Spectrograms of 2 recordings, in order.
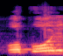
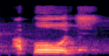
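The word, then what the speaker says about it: oppose: कम ऑफ जाओ अक अपोज ऑपोज नहीं है ये अपोज अफीसर अकेजन ये अ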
